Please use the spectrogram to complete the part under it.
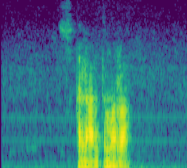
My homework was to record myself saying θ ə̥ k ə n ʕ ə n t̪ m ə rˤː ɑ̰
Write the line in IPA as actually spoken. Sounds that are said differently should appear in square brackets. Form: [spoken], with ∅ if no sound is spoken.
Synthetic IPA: [s] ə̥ [q] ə n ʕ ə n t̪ m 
